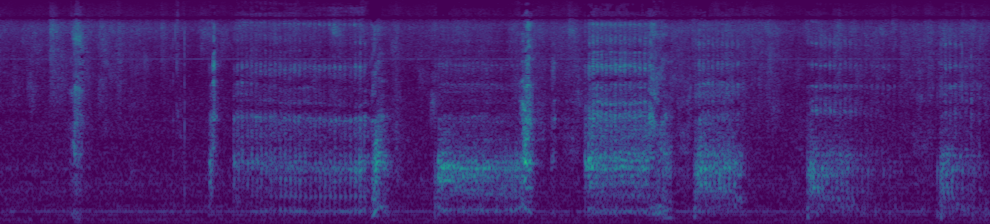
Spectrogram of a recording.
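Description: A Shih Tzu lets out bursts of rough, gravelly growling, letting off pent-up energy.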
